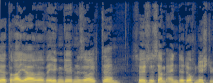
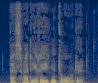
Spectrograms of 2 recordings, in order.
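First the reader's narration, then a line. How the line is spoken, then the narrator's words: Couple whispering. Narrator (German): flüsterten Braut und Bräutigam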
